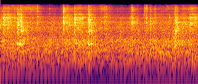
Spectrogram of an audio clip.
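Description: Bonbon packaging machine in a chocolate factory running steadily: an even mechanical noise with repeated light clicks.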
